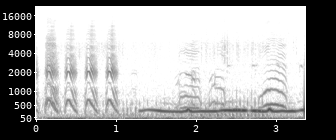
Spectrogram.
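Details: On a restored northwest Minnesota prairie lek in April 2019, greater prairie-chickens give four loud, evenly spaced cackling barks, then a low steady booming drone with a few soft whoops above.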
